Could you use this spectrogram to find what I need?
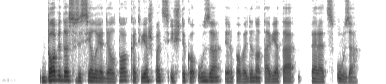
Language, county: Lithuanian, Vilnius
